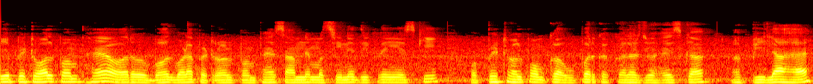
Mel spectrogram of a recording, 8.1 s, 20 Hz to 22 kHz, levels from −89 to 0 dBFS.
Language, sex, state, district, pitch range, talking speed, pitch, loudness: Hindi, male, Bihar, Begusarai, 115-130 Hz, 205 wpm, 120 Hz, -17 LUFS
